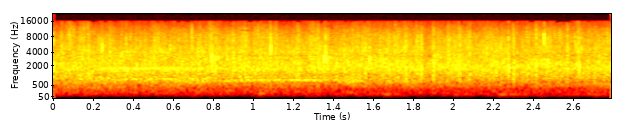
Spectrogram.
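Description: An audience claps steadily, a dense wash of many hands with a bright, crackling texture that holds at an even level throughout, with no voices rising above it.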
